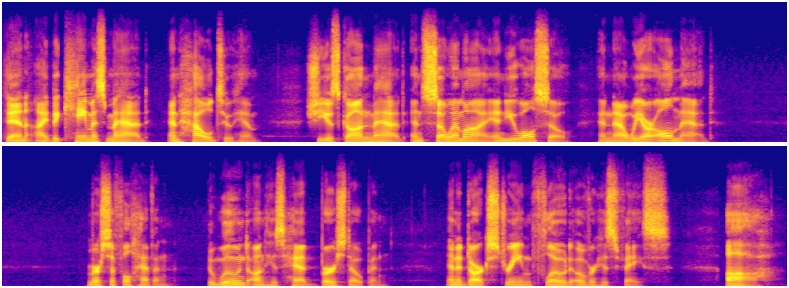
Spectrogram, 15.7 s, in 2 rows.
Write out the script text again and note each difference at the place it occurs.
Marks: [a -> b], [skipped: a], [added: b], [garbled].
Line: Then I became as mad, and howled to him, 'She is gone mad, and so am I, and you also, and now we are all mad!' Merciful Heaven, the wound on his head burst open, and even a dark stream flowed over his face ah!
Then I became as mad, and howled to him, 'She is gone mad, and so am I, and you also, and now we are all mad!' Merciful Heaven, the wound on his head burst open, and [skipped: even] a dark stream flowed over his face ah!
